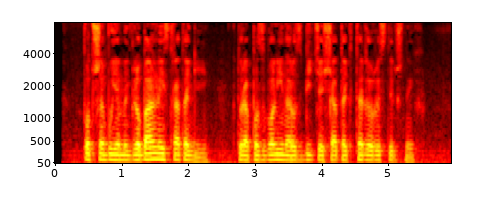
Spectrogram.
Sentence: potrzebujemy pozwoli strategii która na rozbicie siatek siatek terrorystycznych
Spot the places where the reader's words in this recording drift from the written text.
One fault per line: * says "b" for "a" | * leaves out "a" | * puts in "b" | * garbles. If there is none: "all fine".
* says "globalnej" for "pozwoli"
* puts in "pozwoli"
* leaves out "siatek"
